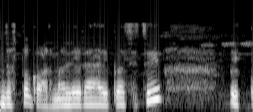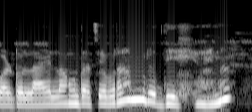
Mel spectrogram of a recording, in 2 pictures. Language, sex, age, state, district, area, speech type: Nepali, female, 45-60, West Bengal, Jalpaiguri, urban, spontaneous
